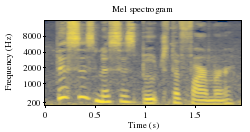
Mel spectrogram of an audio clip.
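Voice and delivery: ordinary delivery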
